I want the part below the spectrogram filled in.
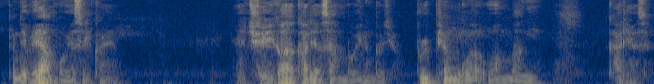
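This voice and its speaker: A middle-aged man, a pastor giving a sermon in a conversational way, asking the congregation questions and dropping into quiet asides. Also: lowish voice, fairly even intonation, normal speed, breathy edge.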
